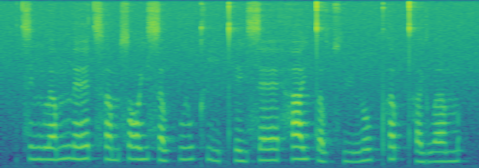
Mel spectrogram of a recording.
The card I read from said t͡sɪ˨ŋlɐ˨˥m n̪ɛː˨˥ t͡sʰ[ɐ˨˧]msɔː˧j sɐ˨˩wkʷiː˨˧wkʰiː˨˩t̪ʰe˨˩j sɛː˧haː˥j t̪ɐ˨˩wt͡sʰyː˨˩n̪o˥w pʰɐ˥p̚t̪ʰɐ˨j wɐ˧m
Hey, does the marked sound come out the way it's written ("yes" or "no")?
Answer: no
